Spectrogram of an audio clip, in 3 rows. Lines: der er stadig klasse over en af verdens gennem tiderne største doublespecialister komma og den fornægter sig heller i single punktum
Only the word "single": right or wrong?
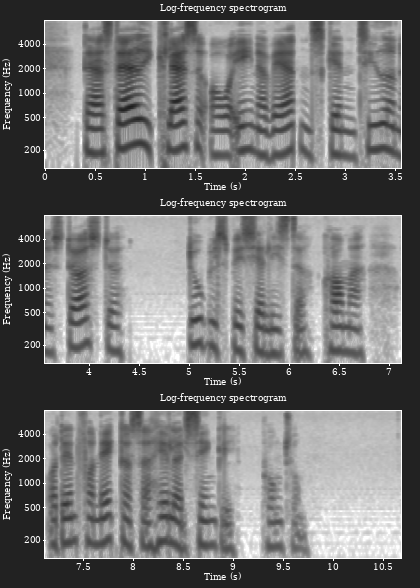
right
